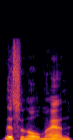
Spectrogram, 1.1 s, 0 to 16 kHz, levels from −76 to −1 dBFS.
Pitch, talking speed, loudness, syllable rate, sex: 130 Hz, 160 wpm, -17 LUFS, 4.1 syllables/s, male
